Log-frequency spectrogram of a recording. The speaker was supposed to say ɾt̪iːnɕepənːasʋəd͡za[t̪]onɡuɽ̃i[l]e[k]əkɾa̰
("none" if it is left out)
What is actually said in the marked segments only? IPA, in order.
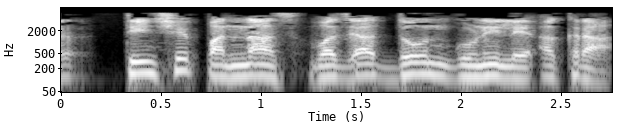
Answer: d̪, l, ʔ

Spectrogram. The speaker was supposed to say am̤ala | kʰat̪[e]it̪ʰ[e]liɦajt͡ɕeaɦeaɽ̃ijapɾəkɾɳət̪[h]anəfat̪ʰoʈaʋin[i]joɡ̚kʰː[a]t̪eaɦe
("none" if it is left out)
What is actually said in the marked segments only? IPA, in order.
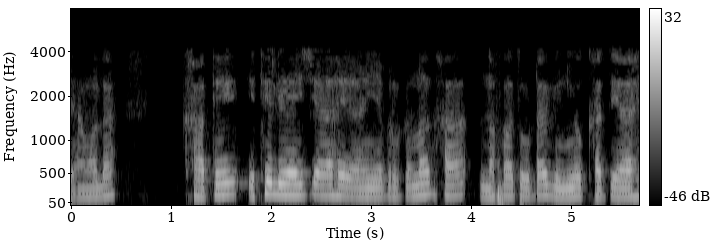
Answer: e, e, h, i, a

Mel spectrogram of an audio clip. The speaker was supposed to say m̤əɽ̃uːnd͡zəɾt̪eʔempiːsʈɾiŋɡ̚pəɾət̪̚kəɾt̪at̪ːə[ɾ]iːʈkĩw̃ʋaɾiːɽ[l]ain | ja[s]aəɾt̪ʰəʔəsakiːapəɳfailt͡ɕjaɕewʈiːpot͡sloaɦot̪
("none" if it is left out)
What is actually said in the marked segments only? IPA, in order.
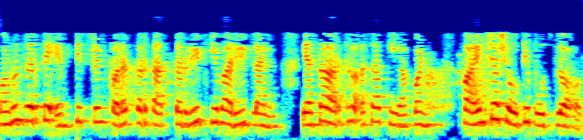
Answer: ɾː, l, t͡s

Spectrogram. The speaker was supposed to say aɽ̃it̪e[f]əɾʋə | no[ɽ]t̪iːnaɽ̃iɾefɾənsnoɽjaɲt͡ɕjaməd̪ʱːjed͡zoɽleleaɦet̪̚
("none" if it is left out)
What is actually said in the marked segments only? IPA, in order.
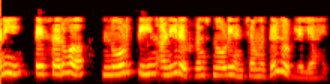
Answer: s, ɽ

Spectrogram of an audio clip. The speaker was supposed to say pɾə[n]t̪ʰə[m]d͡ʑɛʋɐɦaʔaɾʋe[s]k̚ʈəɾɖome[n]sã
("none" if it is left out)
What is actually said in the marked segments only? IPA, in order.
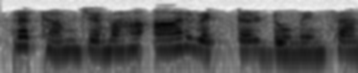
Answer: none, m, none, n

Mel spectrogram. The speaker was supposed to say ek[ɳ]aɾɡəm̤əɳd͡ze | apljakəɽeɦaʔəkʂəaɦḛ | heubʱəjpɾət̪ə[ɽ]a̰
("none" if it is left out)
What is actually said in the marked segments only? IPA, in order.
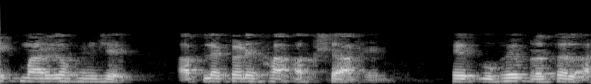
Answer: m, l

